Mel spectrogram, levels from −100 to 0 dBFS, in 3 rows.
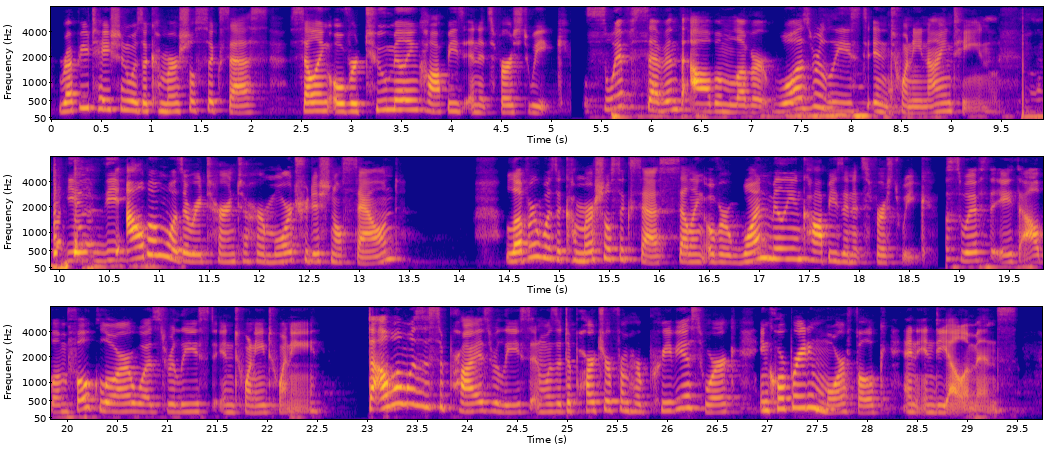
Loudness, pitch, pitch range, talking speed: -25 LUFS, 220 Hz, 200-260 Hz, 150 wpm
